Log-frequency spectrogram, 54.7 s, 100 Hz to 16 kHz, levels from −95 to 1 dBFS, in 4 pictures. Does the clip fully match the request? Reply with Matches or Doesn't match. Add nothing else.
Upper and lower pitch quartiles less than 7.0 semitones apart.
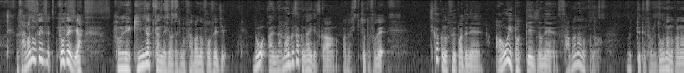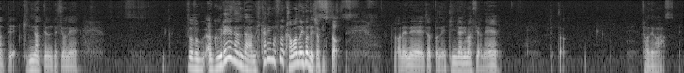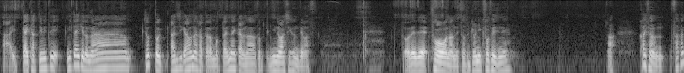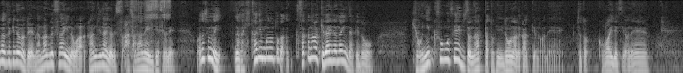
Doesn't match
